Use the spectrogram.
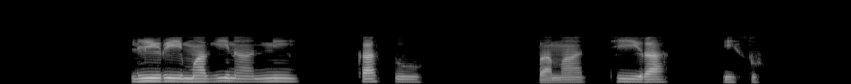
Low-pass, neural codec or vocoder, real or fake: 3.6 kHz; none; real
